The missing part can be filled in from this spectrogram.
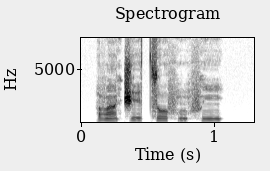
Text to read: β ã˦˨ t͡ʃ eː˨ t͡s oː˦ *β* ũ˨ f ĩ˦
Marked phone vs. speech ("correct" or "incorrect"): incorrect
